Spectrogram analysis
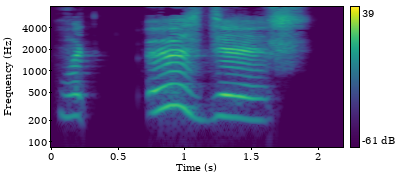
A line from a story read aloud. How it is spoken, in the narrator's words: Jack grumbles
